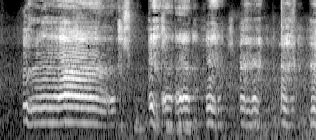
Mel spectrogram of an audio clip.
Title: Newborn crying 😭 sound effect #ytshorts #baby #hospital #neonatal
